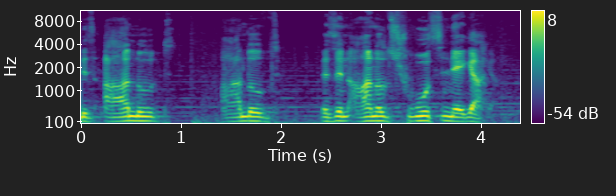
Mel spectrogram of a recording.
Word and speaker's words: Arnold: but his name is Arnold. Arnold, as in Arnold Schwarzenegger. And the T101's the reference to the Terminator. Arnold. It's like the Austrian, you don't pronounce the R. The R sounds like an H.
